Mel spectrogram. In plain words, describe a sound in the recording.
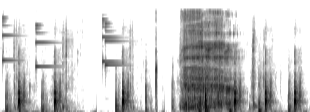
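Stone blocks crumble and break with a gritty crunch.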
